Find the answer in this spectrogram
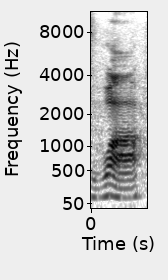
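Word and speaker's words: は: as like this because even though it's pronounced as wah we use the hiragana ha when we write this uh do you remember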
